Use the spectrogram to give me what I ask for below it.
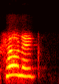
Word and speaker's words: Koenig: Koenig? Faydra Koenig.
